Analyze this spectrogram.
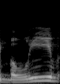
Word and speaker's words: Bleav: Twitter and that is b-l-e-a-v by the way but it is pronounced believe also everywhere they have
